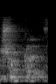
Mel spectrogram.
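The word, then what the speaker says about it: Txokos: It's a gastronomical society, so there's actually societies called Trocos. It's spelled T-X-O-K-O, and they're solely set up.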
